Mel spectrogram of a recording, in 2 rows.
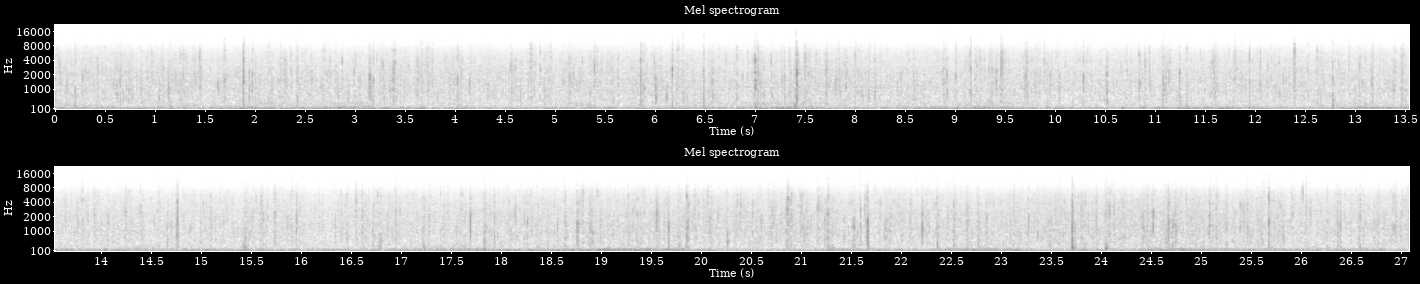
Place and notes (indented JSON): {
  "title": "Rain, trains, clangy bells, autumn robin, ravens, stream from the Schöneberger Südgelände nature reserve, Berlin, Germany - Rain on crackly autumn leaves and passing trains",
  "date": "2021-11-27 17:22:00",
  "description": "Schöneberger Südgelände is located on the former Tempelhof railway yard. Since it's closure nature has reclaimed the area. Rusty tracks still run through it and preserved trains and rail infrastructure are part of the now wooded landscape. Because of its industrial past it has a totally unique ecology unlike anywhere else in Berlin (300 moss species are found there). It lies between today's SBahn and the current main line south from the city, so trains at full power, or slowly passing by, are dominant events in the soundscape. These recordings are taken from a 24hr stream set up in late November. This one is at night during light rain. The microphones are hidden under fallen leaves onto which the rain drops. it is windless.",
  "latitude": "52.46",
  "longitude": "13.36",
  "altitude": "45",
  "timezone": "Europe/Berlin"
}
